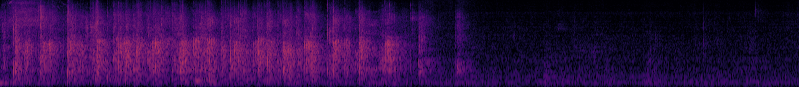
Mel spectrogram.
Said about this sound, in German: Einen riesen Applaus für die beiden.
